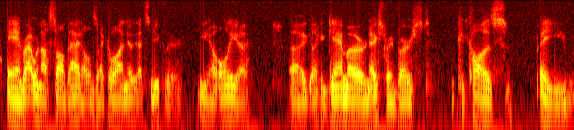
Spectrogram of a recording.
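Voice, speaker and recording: Flat, monotone delivery at a moderate pace amid noticeable background noise. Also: man. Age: 40s. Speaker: conspiracy theorist. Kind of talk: casual interview.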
